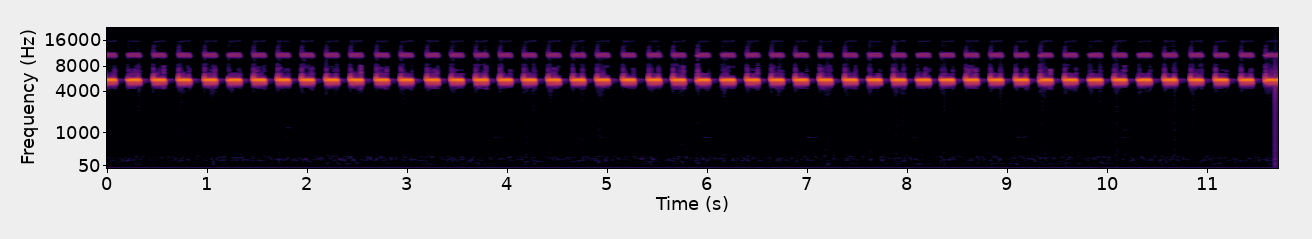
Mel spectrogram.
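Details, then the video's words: Rhythmic summer-evening song of a male cricket: a long, unbroken train of bright, high chirps, about four each second, extremely regular, with no wind, voices or other animals. "Cricket Chirping Sound Effect"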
